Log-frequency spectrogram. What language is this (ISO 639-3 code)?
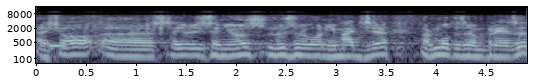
cat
